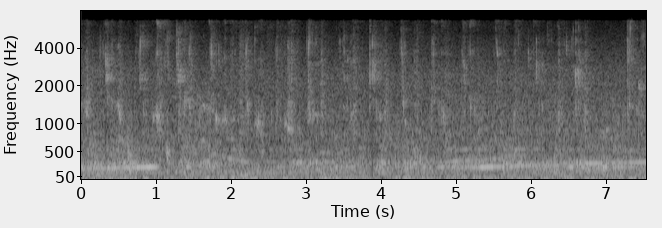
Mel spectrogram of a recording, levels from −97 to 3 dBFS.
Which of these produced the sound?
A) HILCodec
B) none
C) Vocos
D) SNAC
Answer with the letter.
B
